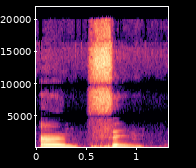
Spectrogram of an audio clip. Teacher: The option C is pronounced as ansem, not and-some. The D in this word is silent, not and-some. Ansem. So we have the R sound, ansem.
